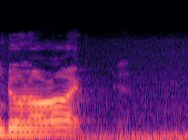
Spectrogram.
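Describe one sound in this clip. A man speaks loudly, very close by.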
